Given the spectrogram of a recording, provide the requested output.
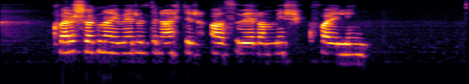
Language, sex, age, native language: Icelandic, male, 11, Icelandic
